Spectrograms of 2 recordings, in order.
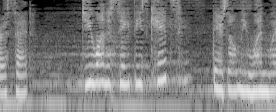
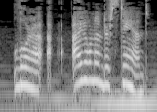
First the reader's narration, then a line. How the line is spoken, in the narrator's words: I stammered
